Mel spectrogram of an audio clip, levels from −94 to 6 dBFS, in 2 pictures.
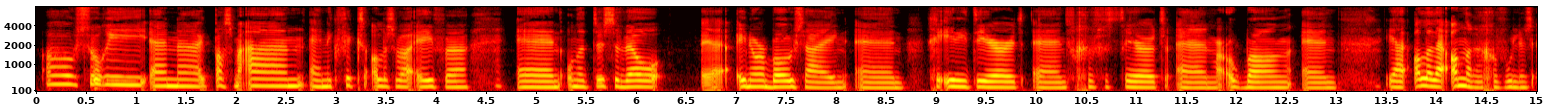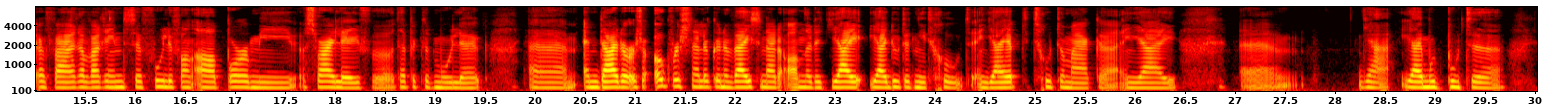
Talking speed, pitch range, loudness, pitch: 165 wpm, 190-215 Hz, -26 LUFS, 200 Hz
